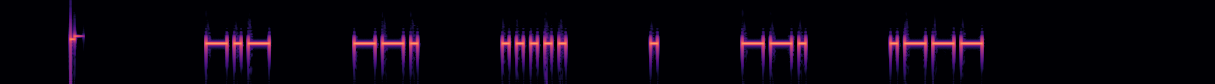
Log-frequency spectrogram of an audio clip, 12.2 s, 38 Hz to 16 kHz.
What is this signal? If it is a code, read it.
Morse code, heard as a keyed tone, about 17 wpm, spaced as for 8 wpm, 700 Hz. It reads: KG5EGJ
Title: USA Call Signs - 6 Characters - 4x Character Spacing - 17wpm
